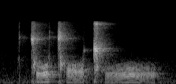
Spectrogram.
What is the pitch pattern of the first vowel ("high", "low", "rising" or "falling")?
rising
